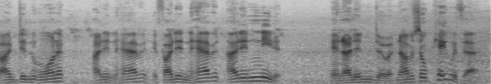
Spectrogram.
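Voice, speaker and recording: Amid noticeable background noise and audible room echo, a man speaks at a medium pitch and fairly quick pace with lively intonation. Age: 60s. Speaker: person with drug addiction. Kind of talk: documentary interview.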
